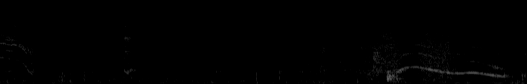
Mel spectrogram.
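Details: One of a pair of kitten sisters fostered in spring 2017 gives a drawn-out meow that rises, wavers and falls, preceded by faint brief mews, over a quiet indoor hiss.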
